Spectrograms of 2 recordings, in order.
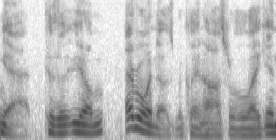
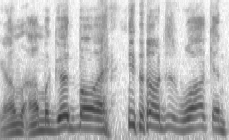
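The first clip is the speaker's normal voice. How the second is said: put-on a touch higher, sweet good-boy voice; mock innocent plea; 8 semitones higher than usual. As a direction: sell yourself as harmless. Pleading innocence to patrolman.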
